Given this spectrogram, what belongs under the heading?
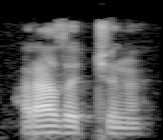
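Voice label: "разӧдчыны", Komi, male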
